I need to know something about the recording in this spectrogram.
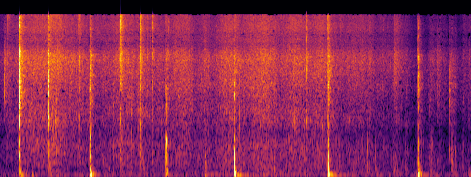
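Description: A machete chops sharply through brush and bamboo.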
